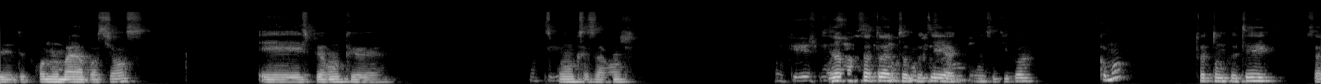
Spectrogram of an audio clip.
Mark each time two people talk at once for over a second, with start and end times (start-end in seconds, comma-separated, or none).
8.2-9.8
